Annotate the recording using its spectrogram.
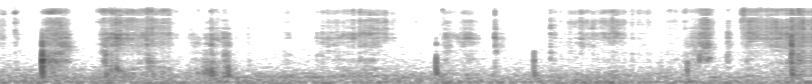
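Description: Faint, scattered snips of scissors cutting paper, a few short clicks spread over a near-silent room.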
